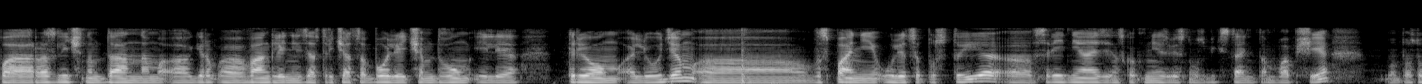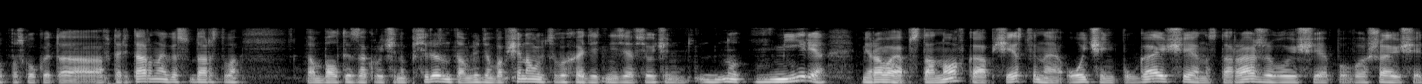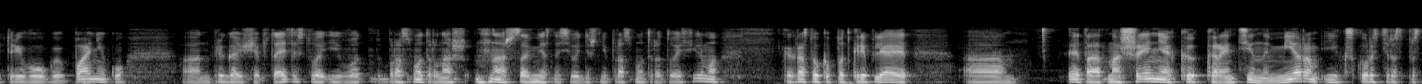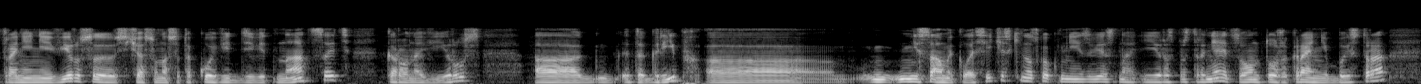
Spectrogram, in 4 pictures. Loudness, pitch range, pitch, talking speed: -19 LUFS, 95-115 Hz, 100 Hz, 110 wpm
